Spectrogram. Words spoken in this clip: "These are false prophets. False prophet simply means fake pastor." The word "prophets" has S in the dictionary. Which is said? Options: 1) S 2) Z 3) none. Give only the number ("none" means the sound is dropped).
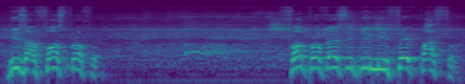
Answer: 3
